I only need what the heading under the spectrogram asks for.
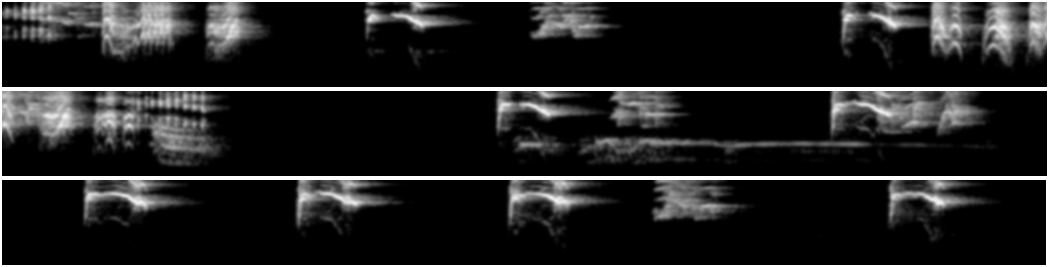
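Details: Long-tailed shrike singing while sunbathing at morning: harsh chattering bursts, a thin level whistle, then a steady series of sharp rising-falling notes spaced about a second apart.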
